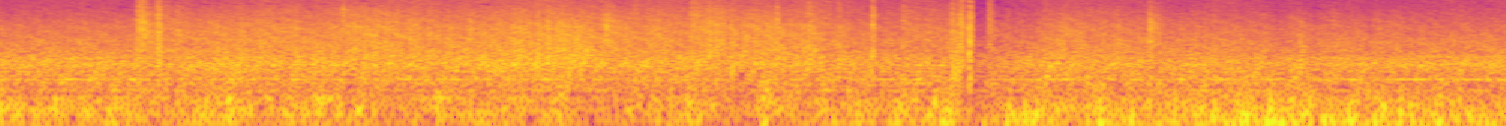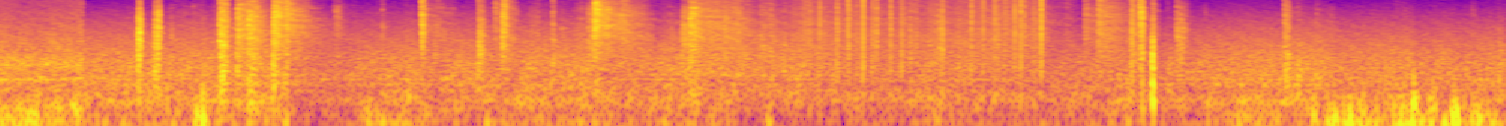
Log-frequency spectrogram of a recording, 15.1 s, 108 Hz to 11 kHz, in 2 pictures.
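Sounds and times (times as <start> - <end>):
steady rushing noise: 10.5 - 15.0.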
